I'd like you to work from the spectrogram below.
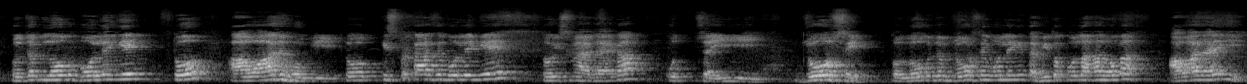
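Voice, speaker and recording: Male teacher, bright voice, slow and deliberate, quizzing himself as he explains; very echoey room, off-mic. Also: sits high. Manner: explains step by step, asks and answers his own questions. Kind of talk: online class lesson. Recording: echoey room, distant mic, faint noise.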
